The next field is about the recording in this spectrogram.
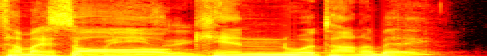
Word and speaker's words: Watanabe: When you finally pronounce his name correctly, he's going to give you a hug very tearfully and say, beautiful. – Watanabe. – There you go.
